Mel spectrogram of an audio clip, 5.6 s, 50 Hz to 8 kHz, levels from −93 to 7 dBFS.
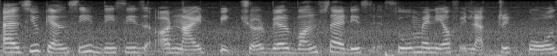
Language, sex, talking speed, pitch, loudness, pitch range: English, female, 195 wpm, 235 Hz, -20 LUFS, 225-250 Hz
